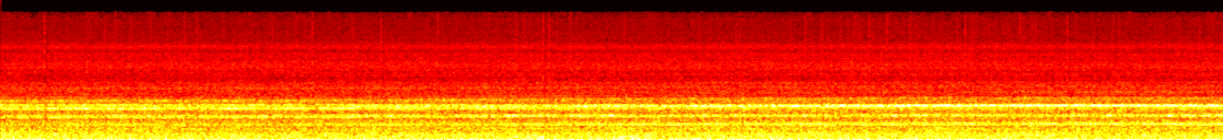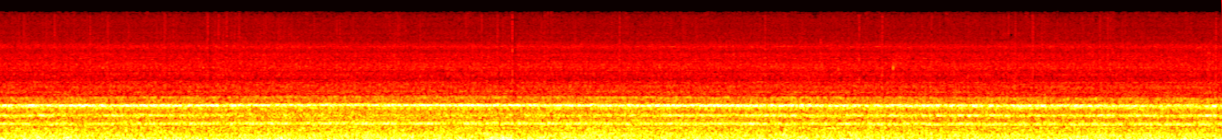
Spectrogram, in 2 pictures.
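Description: Car cruising at steady speed, heard from inside the cabin: a constant low rumble of road and tyre noise with a steady hum of engine and drivetrain over it.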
